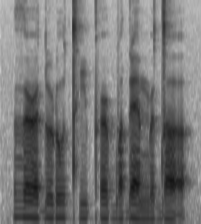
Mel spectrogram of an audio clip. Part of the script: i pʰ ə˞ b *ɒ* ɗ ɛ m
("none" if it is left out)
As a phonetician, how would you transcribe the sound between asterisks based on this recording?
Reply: ʌ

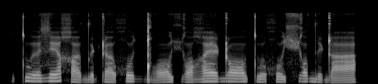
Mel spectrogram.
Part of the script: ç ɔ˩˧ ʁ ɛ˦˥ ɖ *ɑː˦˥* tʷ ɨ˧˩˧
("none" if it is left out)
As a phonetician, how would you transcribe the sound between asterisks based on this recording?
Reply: ɔː˦˥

